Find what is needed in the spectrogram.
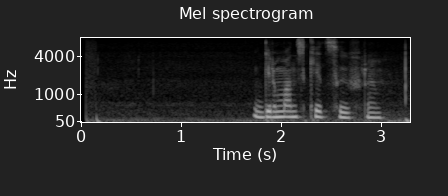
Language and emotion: Russian, neutral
